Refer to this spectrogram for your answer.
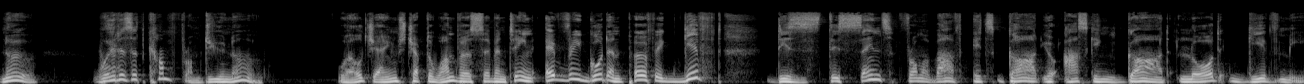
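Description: Against a quiet background, a man at a medium pitch talks at a very slow pace in a dark, mellow, somewhat breathy tone, with very wide pitch swings. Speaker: priest. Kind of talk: sermon.

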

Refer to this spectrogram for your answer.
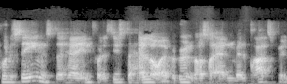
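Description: A man speaks at a moderate pace. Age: 30s. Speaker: game reviewer. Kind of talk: casual chat.

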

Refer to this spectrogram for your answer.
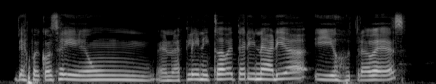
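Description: A woman of medium pitch has an ordinary speaking voice with fairly even intonation. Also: quiet background. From Caracas, Venezuela. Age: 30s. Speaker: Venezuelan migrant, administration technician. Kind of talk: testimony and cultural presentation.

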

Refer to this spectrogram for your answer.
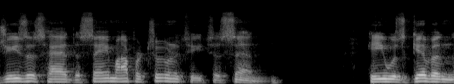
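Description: With an American accent, a man speaks at a fairly slow pace and medium pitch, with ordinary pitch variation against a quiet background. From US Midwest (Michigan). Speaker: Bible study participant. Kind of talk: Bible study discussion. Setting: video call.

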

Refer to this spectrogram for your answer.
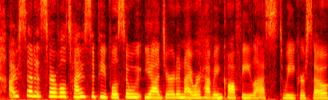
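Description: Lively intonation marks a woman's fairly quick talk in an unremarkable speaking voice. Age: 40s. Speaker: podcast host sharing her illness story. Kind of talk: casual chat and personal testimony.

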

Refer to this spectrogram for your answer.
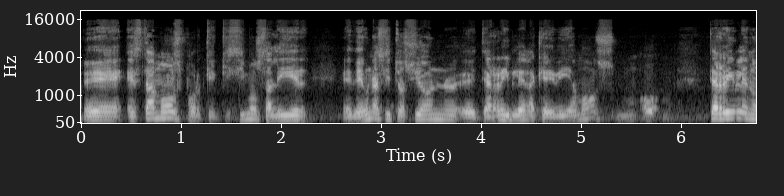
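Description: A man's ordinary speaking voice with ordinary pitch variation at a moderate pace, in a very clean recording with a silent background. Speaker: co-host. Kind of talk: live talk show discussion. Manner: jovial.

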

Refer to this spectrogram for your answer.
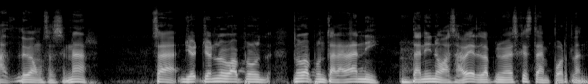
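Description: Over a very clean recording with a silent background, a man talks at a very fast pace and a fairly low pitch, with ordinary pitch variation. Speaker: podcast co-host, event videographer. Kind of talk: casual chat. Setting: rented cabin, Nuevo León.

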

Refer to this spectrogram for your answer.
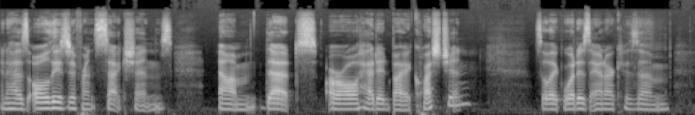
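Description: This woman's very deep, low voice carries fairly even intonation and an American accent. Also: very clean recording, silent background. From US (New York, California). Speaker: anarchist group member, podcast co-host. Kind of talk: casual discussion.

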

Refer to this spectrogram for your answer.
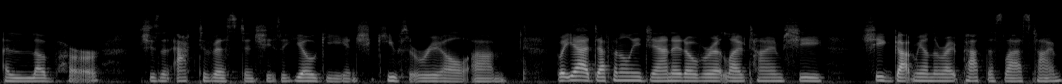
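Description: Against a quiet background, a woman with an American accent speaks at a very deep, low pitch with monotone, flat intonation. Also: moderate pace. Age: 50s. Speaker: wellness coach. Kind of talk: interview. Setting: studio.

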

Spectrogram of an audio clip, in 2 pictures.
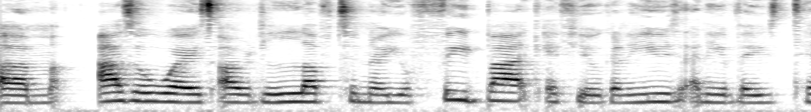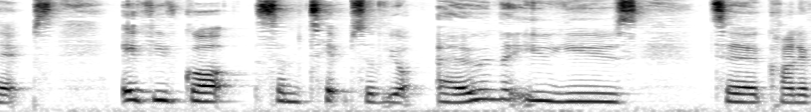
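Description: A woman speaks with an English accent at a fairly quick pace. Her pitch sits in the medium range. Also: very clean recording, silent background. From England. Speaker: podcast host. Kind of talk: solo podcast monologue, casual. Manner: chatty, upbeat.

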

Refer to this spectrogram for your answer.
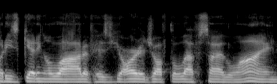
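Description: Recorded very cleanly against a silent background, the voice moves at a moderate pace with monotone, flat intonation. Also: man. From Pennsylvania, Philadelphia area. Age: 40s. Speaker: sports journalist, editor. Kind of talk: casual chat.

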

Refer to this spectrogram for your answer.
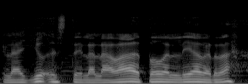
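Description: Moderate speed and a fairly low pitch from a man with an ordinary speaking voice. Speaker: local radio host. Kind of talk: casual radio show chat. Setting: radio studio.

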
